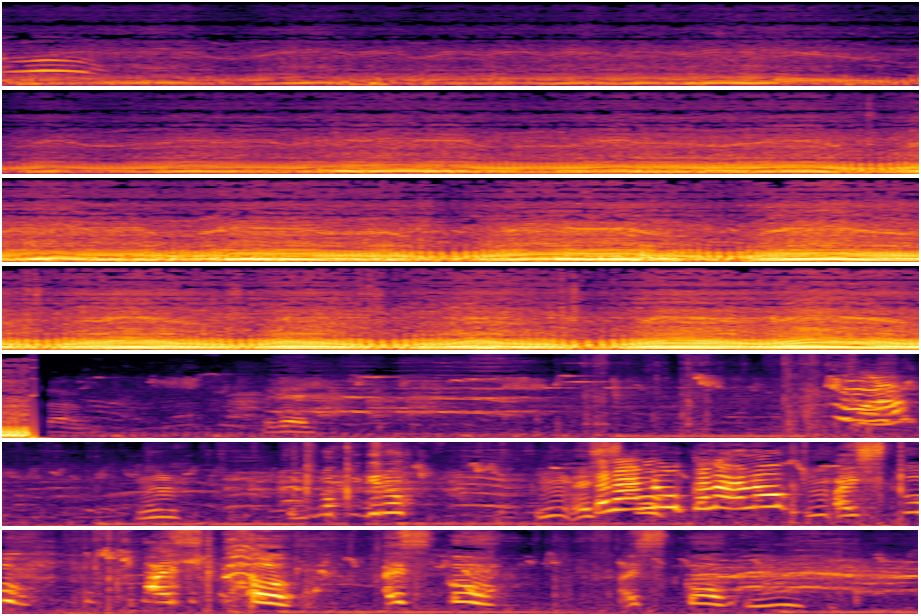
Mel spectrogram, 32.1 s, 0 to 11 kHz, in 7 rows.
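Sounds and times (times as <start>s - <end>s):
vehicle-like mechanical sound: 0.5s - 18.5s.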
